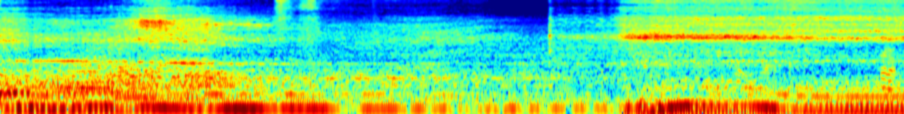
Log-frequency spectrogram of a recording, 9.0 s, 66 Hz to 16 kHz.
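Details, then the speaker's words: 2007 Dodge Ram 5.7 L V8 with P0300 and P0305 codes. It idles roughly with an uneven, stumbling low beat, and the scope lines up with the bad cylinder 5; a broken valve spring is suspected. "yeah you can see lines up perfectly with our bad cylinder when it's well so I'm going to shut this off"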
